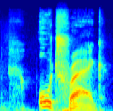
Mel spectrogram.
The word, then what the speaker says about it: OTRAG: O T R A G. I don't know. It's German. Scott Manley, how do I pronounce this? OOTRAG. Orbital transportin AG or Orbital Transport and Rockets Incorporated. Oatra. Got it.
